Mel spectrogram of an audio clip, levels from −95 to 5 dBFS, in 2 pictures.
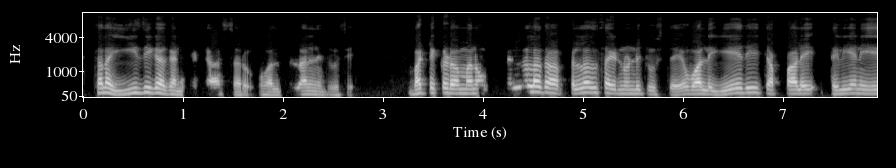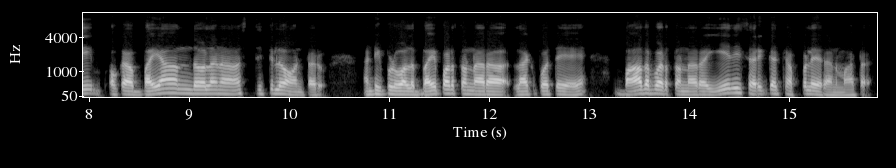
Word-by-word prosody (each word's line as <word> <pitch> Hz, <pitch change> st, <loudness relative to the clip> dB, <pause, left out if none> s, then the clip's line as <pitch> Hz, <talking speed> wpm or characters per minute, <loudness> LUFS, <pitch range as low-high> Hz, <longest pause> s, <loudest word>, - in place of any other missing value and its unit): చాలా 185 Hz, -1 st, +6 dB, 0.2 s
ఈజీగా 190 Hz, -1 st, +3 dB
కనిపెట్టేస్తారు, 110 Hz, -3 st, -4 dB, 0.2 s
వాళ్ళు 110 Hz, -1 st, -3 dB
పిల్లల్ని 130 Hz, -3 st, -3 dB
చూసి. 105 Hz, -3 st, -13 dB, 0.6 s
బట్ 170 Hz, +3 st, +4 dB
ఇక్కడ 185 Hz, 0 st, 0 dB, 0.2 s
మనం 165 Hz, 0 st, +2 dB, 0.3 s
పిల్లలదా 205 Hz, 0 st, +4 dB, 0.2 s
పిల్లల 195 Hz, +4 st, +3 dB
సైడ్ 165 Hz, -3 st, +2 dB
నుండి 155 Hz, 0 st, -4 dB
చూస్తే, 130 Hz, -3 st, -6 dB, 0.2 s
వాళ్ళు 145 Hz, -2 st, +5 dB, 0.2 s
ఏది 185 Hz, +1 st, +1 dB, 0.2 s
చెప్పాలి 150 Hz, 0 st, +3 dB, 0.3 s
తెలియని 160 Hz, +1 st, -2 dB, 0.4 s
ఒక -, -, -11 dB, 0.2 s
భయాందోళన 155 Hz, -1 st, +2 dB, 0.2 s
స్థితిలో 150 Hz, -1 st, -2 dB
ఉంటారు. 105 Hz, 0 st, -5 dB, 0.4 s
అంటే 125 Hz, -, -4 dB
ఇప్పుడు 130 Hz, 0 st, +1 dB
వాళ్ళు 120 Hz, -2 st, +2 dB
భయపడుతున్నారా 135 Hz, -5 st, +3 dB, 0.2 s
లేకపోతే, 125 Hz, +1 st, -1 dB, 0.7 s
బాధపడుతున్నారా 125 Hz, -7 st, +2 dB, 0.2 s
ఏది 185 Hz, +1 st, -1 dB
సరిగ్గా 140 Hz, +1 st, -1 dB
చెప్పలేరన్నమాట. 100 Hz, -8 st, -3 dB
150 Hz, 115 wpm, -23 LUFS, 125-170 Hz, 0.7 s, చాలా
